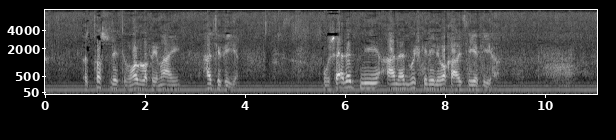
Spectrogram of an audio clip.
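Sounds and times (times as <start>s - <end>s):
speech: 0.7s - 4.0s, 5.6s - 9.2s
constant rumbling windy background: 6.7s - 11.0s
car passing with low engine drone: 7.0s - 11.0s.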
